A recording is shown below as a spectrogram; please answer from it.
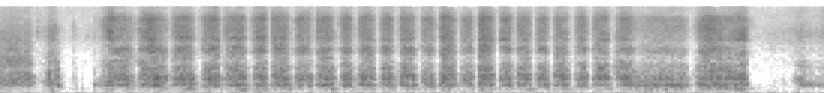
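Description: Fingernails scratch and rub the black foam windscreen covering the right ear of a binaural microphone. The result is a fast, steady run of close, rasping scratch strokes, full and mid-heavy with a soft bright hiss. There are brief pauses near the start and end.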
